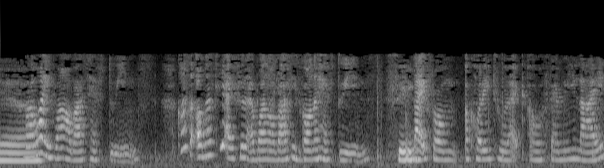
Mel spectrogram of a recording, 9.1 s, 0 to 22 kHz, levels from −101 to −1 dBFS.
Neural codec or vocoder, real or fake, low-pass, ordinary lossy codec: none; real; 7.2 kHz; MP3, 24 kbps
